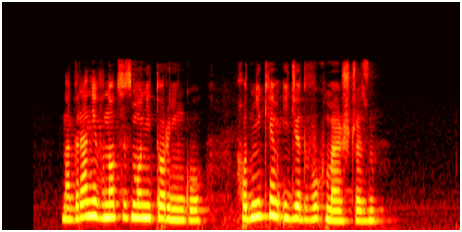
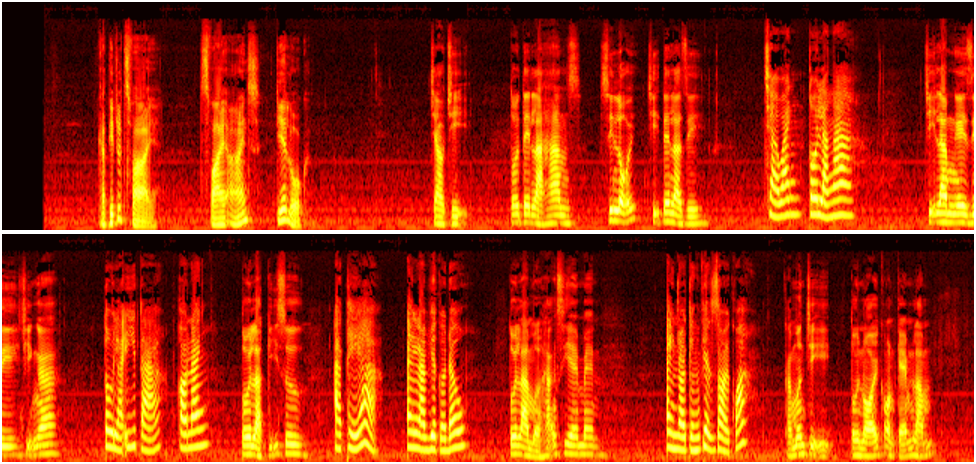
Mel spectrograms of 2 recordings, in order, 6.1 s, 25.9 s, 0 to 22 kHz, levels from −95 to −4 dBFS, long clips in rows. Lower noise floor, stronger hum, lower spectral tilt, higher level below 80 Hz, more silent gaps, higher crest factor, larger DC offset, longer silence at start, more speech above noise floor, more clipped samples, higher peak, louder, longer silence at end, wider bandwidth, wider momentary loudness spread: first, -67 dBFS vs -50 dBFS; second, none vs 50 Hz at -55 dBFS; first, -7 dB/octave vs -5 dB/octave; second, -60 dBFS vs -52 dBFS; neither; about the same, 14 dB vs 18 dB; neither; second, 0.8 s vs 1.3 s; first, 44 dB vs 31 dB; neither; second, -10 dBFS vs -2 dBFS; second, -23 LUFS vs -20 LUFS; first, 1.05 s vs 0.55 s; second, 7.6 kHz vs over 20 kHz; second, 10 LU vs 13 LU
